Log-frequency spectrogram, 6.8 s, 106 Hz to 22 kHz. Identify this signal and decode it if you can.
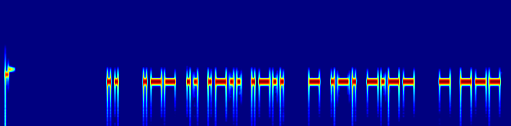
Morse code, heard as a keyed tone, about 25 wpm, 700 Hz. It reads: I WILL TRY TO
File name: practice / 25wpm / Sentences with 3-Word Phrases - 25wpm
